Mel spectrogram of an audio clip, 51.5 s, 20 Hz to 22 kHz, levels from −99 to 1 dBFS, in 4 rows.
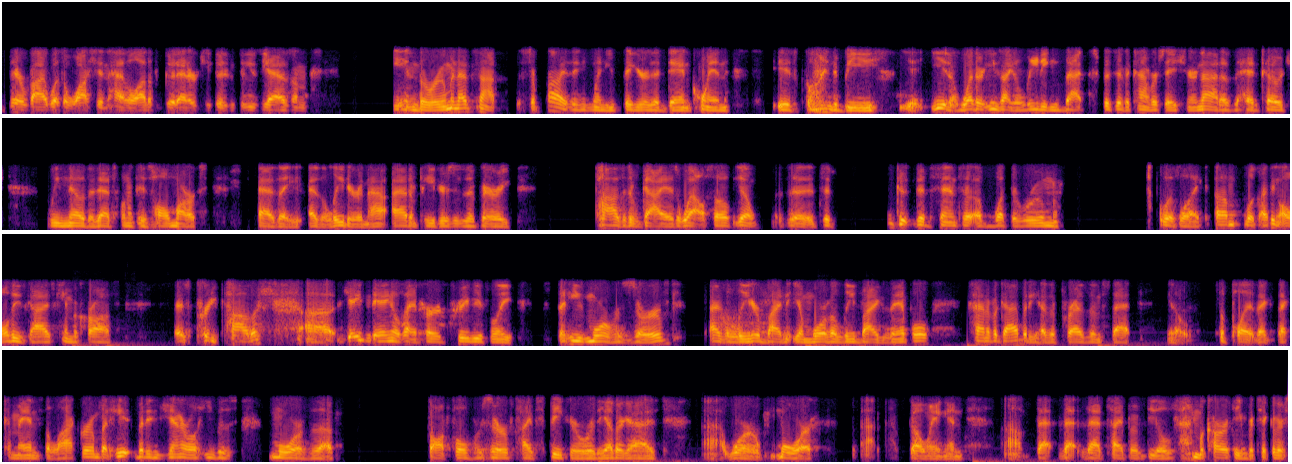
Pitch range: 90-100 Hz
